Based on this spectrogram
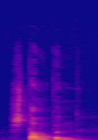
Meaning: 1. to stamp, to press 2. to stomp with the feet 3. to pitch 4. to cram (study hard)
- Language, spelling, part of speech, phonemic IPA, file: Dutch, stampen, verb / noun, /ˈstɑmpə(n)/, Nl-stampen.ogg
